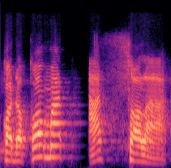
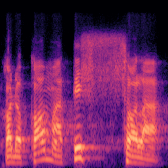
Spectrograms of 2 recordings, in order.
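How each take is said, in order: First: Qomat stops before the next word begins. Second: Qomat runs into the next word with an i. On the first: The reader stops after the word. "Kalau mau waqaf umpamanya bisa saja dibaca cuma jadi begini" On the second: The phrase is read continuously without stopping. "ketika di mau diwasalkan maka biar mudah dikasrohkan"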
